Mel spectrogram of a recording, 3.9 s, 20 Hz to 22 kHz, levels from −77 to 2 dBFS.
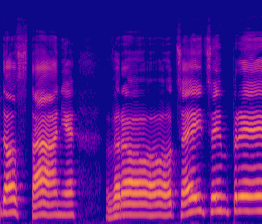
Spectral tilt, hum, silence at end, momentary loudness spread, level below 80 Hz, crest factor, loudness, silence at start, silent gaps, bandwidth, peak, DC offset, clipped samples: -3.5 dB/octave; none; 0 s; 7 LU; -66 dBFS; 14 dB; -22 LUFS; 0 s; none; 16 kHz; -8 dBFS; under 0.1%; under 0.1%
